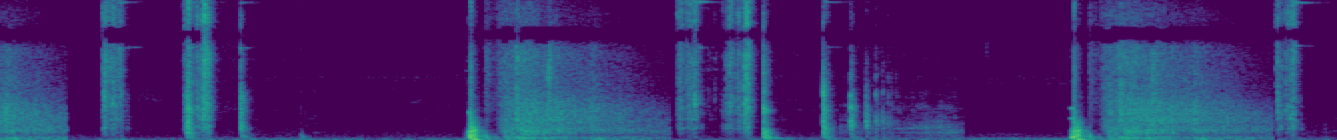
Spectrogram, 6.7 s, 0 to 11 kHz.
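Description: A 30-30 Winchester lever-action rifle (Glenfield Model 30A, a Marlin 336) fired twice, about three seconds apart, each shot echoing and dying away over most of a second. Short metallic clicks of the lever being worked come before and between the shots, and the echo of an earlier shot fades out at the very start.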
